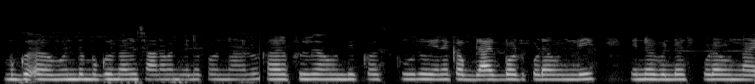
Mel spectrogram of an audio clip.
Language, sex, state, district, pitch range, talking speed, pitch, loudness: Telugu, female, Andhra Pradesh, Anantapur, 230-235 Hz, 180 wpm, 230 Hz, -25 LUFS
